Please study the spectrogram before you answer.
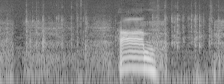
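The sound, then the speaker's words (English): Quick typing on a computer keyboard as a note is written, a steady patter of light plastic clicks, broken briefly by a short voiced sound partway through. “Let me do one quick thing. I'm writing a quick note to my TV producers.”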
